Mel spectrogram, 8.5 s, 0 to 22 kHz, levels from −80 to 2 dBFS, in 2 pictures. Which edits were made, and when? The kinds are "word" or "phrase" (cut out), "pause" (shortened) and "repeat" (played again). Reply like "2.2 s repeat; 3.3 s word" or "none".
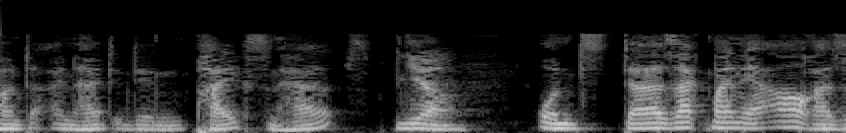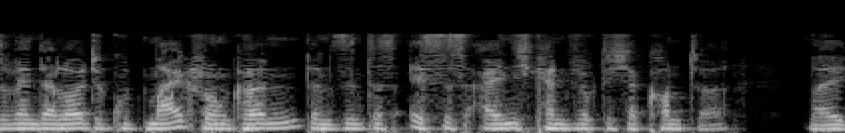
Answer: none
